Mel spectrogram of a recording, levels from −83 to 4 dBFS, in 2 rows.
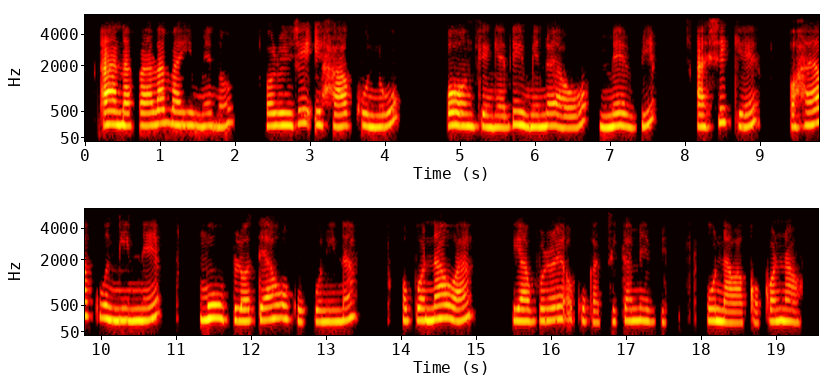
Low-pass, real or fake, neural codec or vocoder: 5.4 kHz; fake; vocoder, 22.05 kHz, 80 mel bands, WaveNeXt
